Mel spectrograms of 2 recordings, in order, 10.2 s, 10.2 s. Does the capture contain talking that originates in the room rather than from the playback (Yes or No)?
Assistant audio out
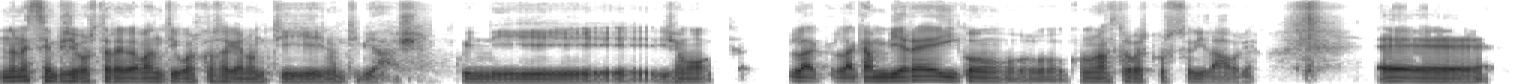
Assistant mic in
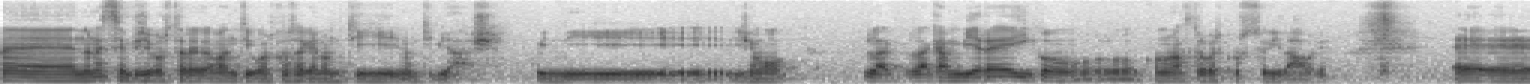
No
